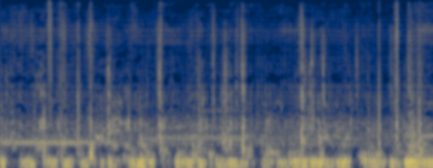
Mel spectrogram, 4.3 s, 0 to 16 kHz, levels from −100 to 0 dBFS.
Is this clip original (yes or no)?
no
